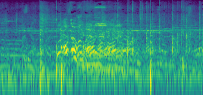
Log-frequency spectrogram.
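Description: Volleyball rally: two sharp ball hits, about a second in and about three seconds in, with several voices shouting together between them.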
